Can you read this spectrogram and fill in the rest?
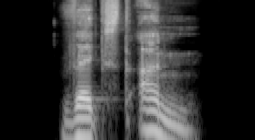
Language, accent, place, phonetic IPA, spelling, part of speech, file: German, Germany, Berlin, [ˌvɛkst ˈan], wächst an, verb, De-wächst an.ogg
- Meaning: second/third-person singular present of anwachsen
